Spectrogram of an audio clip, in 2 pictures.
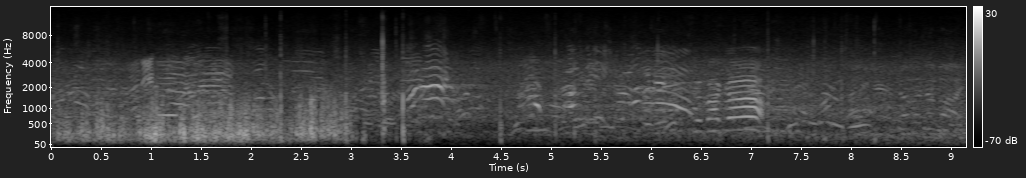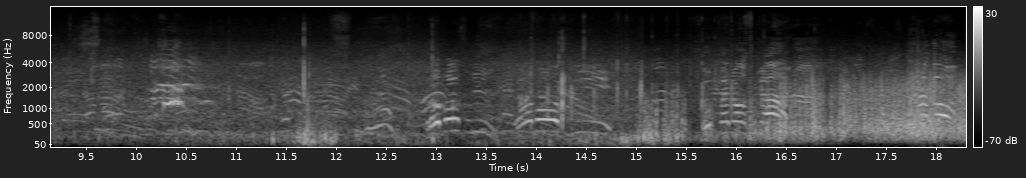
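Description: Young players shout and call out across an open field.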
